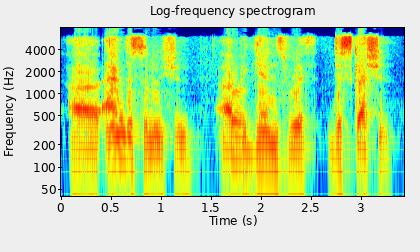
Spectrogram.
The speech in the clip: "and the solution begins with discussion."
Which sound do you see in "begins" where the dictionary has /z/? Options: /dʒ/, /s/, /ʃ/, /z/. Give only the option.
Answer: /z/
